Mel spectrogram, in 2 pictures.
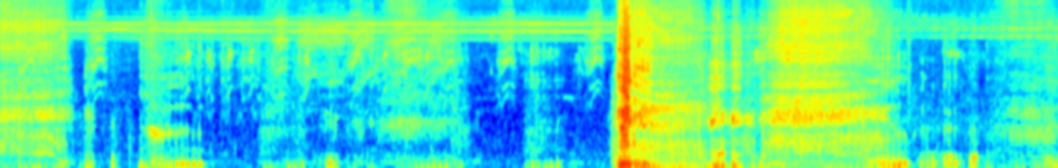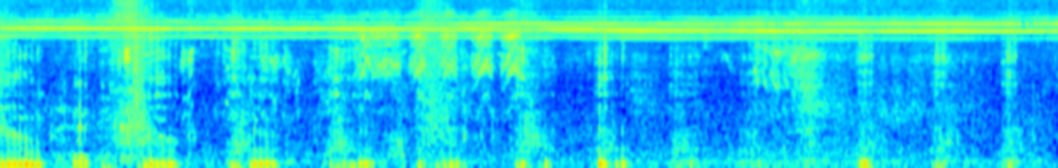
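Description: A leopard gives deep, rasping grunts in an uneven series, with one loud growling burst.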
